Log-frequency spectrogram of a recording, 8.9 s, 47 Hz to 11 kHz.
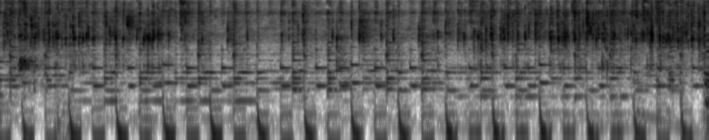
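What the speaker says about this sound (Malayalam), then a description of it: "എണ്ണ നല്ലപോലെ തിളച്ചിട്ടുണ്ട്. അതിലേക്ക് 1 ടീസ്പൂൺ കടുകിട്ട് പൊട്ടിക്കുക." Mustard seeds splutter and pop rapidly in hot oil, a fast irregular crackle of sharp little bursts over a continuous sizzle.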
